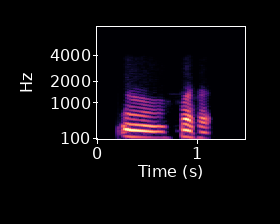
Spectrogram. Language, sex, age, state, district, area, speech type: Manipuri, male, 60+, Manipur, Thoubal, rural, conversation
